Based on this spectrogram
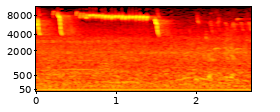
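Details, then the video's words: Competition saffron finch, 'amarillo sin cierre' class, Piran contest of 25/09/16: quick falling high notes open into a fast, thin, level trill lasting about a second, then a final downward note, with murmuring people behind. "amarillo sin cierre concurso Piran"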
